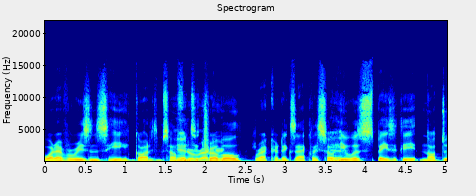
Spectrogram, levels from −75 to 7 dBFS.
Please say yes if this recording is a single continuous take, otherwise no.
no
